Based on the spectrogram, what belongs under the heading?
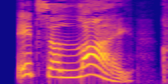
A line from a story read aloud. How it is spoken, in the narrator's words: cried the collector lady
